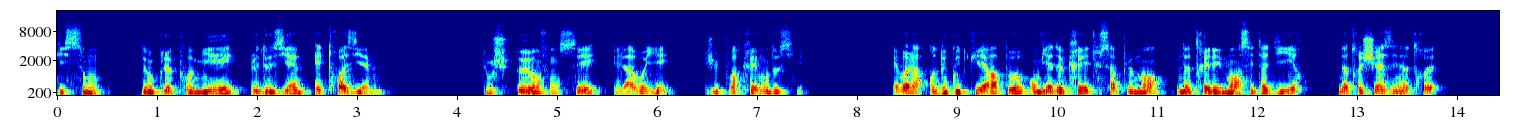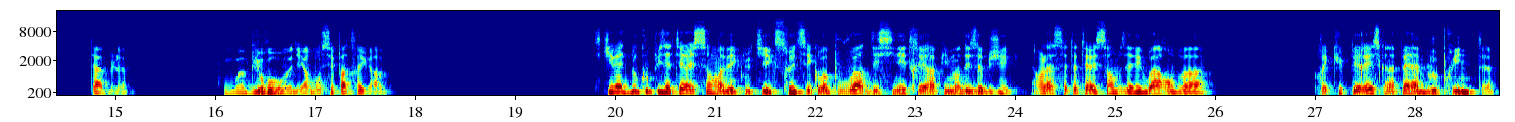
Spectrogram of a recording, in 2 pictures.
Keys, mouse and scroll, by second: 1.2-4.1 right drag, 2.9-4.9 middle drag, 4.6 e, 7.3-9.1 drag, 7.7-10.5 middle drag, 9.6 space, 12.0 Tab, 12.4-14.5 middle drag, 14.5-16.2 drag, 16.4-18.2 middle drag, 18.3-23.6 middle drag, 27.6-28.8 middle drag.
